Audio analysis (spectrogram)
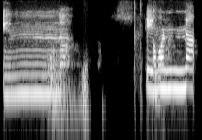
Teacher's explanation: the nasal sound, make sure that you do it for at least 2 seconds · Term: noon mushaddad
